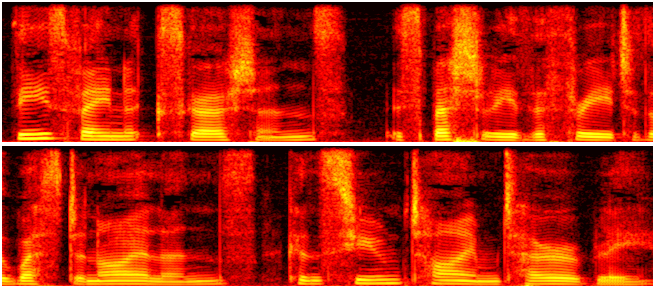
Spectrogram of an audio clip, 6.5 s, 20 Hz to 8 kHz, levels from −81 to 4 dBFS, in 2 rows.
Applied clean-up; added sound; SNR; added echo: none; none; none; none.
